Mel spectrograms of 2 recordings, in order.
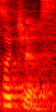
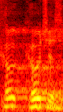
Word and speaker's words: Kochis: Kochis. Kochis, okay. I wasn't sure about the pronunciation there.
